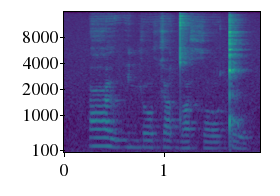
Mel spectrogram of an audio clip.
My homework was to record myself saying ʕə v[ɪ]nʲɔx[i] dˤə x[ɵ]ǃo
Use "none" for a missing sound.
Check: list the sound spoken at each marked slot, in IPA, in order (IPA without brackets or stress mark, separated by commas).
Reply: i, i, ɔ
